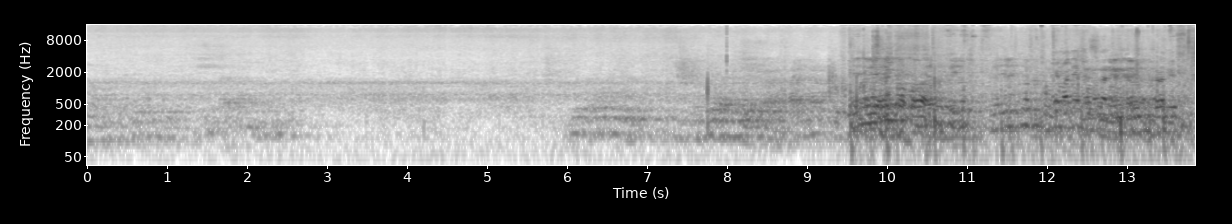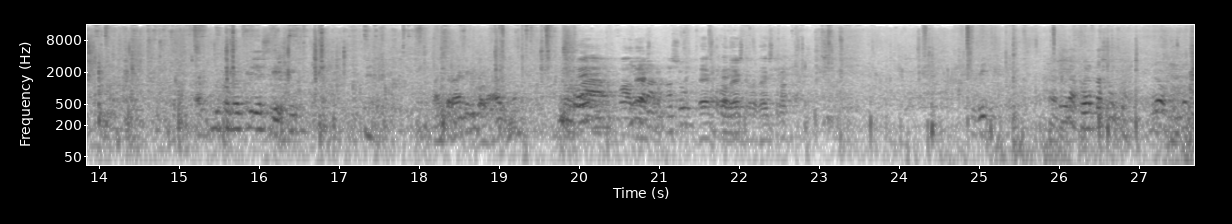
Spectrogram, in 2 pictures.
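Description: Boots shuffle on paving stones.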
